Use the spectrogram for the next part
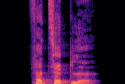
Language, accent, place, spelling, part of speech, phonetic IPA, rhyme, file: German, Germany, Berlin, verzettle, verb, [fɛɐ̯ˈt͡sɛtlə], -ɛtlə, De-verzettle.ogg
- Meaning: inflection of verzetteln: 1. first-person singular present 2. first/third-person singular subjunctive I 3. singular imperative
